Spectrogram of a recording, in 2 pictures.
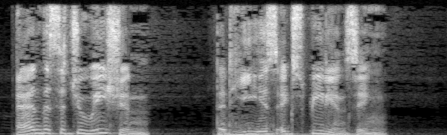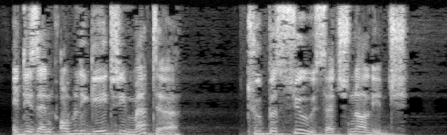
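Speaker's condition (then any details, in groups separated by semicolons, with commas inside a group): No condition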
